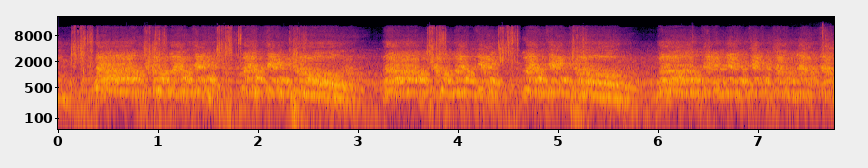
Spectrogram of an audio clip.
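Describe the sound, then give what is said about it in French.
A haka war chant by 15 New Zealand players dressed in black on the pitch before a match: many voices shouting loud, rhythmic phrases together, with foot stomps and chest slaps punctuating the chant, in three surging waves separated by brief pauses. “Face à nous, 15 gaillards tout de noir vêtus, l'un d'eux se met à crier, les autres le rejoignent, tapent des pieds, tirent la langue et se frappent la poitrine.”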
